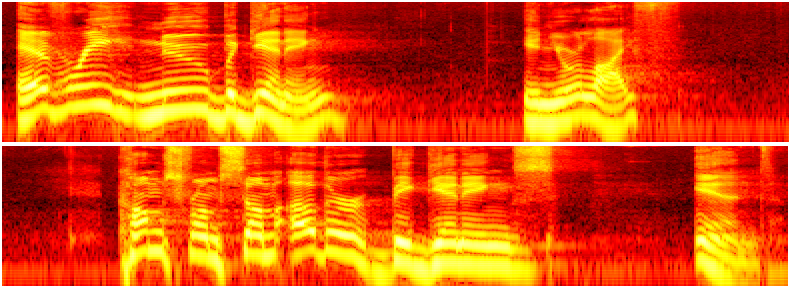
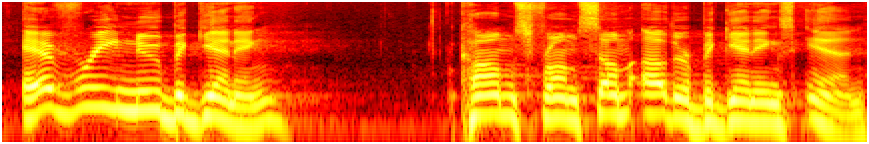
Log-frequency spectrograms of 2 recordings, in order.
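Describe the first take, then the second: First: It is said slowly. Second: It is said at a normal pace.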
